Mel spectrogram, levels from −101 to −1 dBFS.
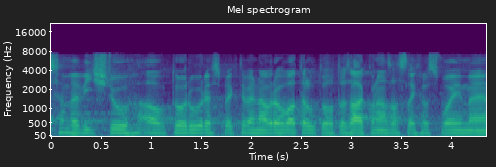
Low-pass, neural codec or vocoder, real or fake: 7.2 kHz; none; real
